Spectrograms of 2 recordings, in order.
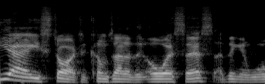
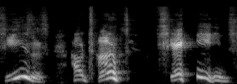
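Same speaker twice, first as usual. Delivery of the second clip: high, slow, mock-shocked scandalized gasp. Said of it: "I'm like".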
